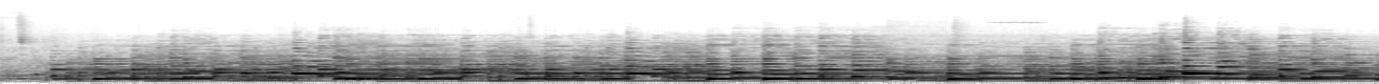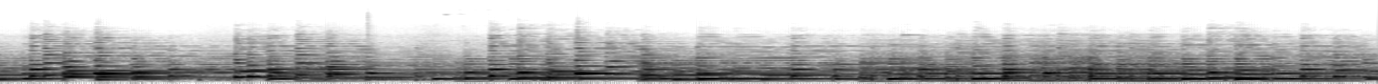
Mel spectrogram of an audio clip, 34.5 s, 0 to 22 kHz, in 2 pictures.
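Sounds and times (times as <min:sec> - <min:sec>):
piano melody: 0:00.0 - 0:34.4.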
